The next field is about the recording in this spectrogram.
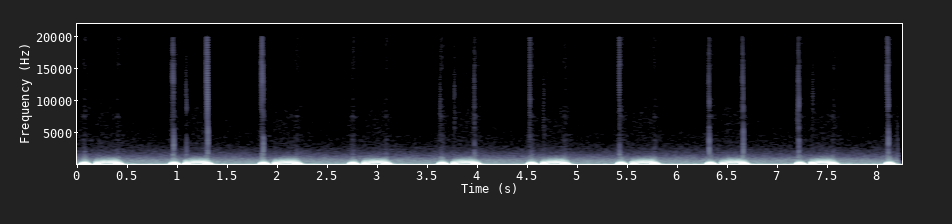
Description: Mitral Valve Prolapse is described as a mid-systolic click usually accompanied by a late systolic murmur.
